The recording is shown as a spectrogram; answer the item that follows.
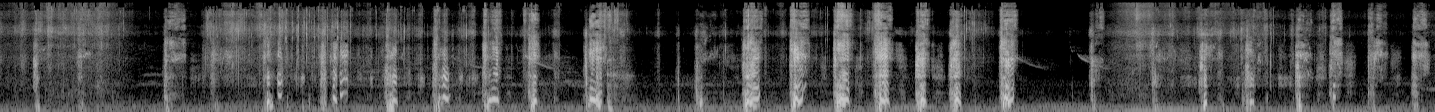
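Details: A dog digging for moles in backyard trenches, excited and honking like a goose: a long run of short, forceful nasal honks, irregular at first, then quicker and steadier, with occasional quiet human speech.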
